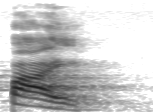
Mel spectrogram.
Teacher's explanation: o som da letra A sai com muito mais intensidade do que o som da letra I. É como se o som da letra I já fosse se apagando em relação ao som da letra A. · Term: semivogal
